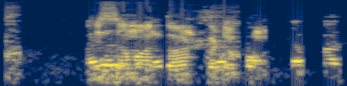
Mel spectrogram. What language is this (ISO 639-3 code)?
xka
